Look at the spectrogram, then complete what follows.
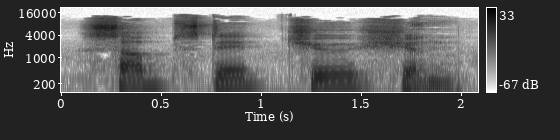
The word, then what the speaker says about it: substitution: free kick next word substitution substitution four syllables main stress substitution substitution substitution next one similar to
